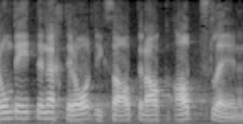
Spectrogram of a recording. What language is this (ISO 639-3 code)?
gsw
